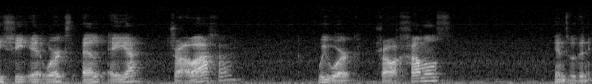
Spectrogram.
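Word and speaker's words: trabajamos: ends with an s so you're going to stress the next to the last syllable trabajamas trabajamas let's break down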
